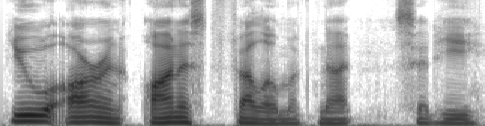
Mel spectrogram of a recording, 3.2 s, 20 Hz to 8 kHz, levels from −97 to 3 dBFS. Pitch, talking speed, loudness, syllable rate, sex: 105 Hz, 150 wpm, -19 LUFS, 4.9 syllables/s, male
